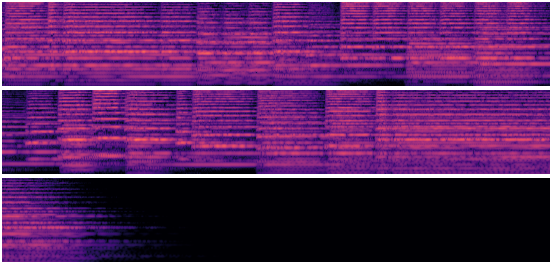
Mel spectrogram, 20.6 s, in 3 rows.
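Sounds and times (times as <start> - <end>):
septet playing a hymn: 0.0 - 15.3.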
